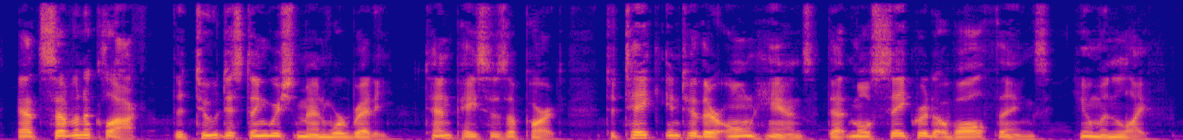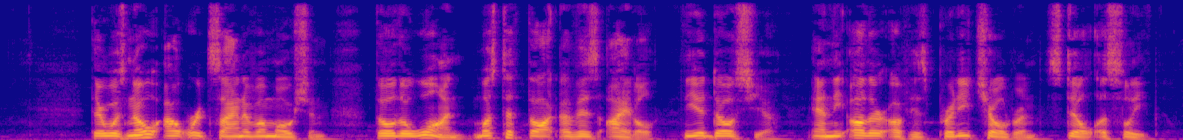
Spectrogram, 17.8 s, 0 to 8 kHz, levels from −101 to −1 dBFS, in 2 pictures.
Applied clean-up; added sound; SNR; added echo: none; none; none; reverberation time 0.3 s.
